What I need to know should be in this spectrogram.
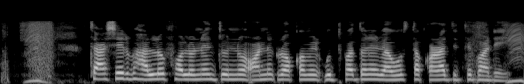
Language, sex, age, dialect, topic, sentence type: Bengali, female, 25-30, Northern/Varendri, agriculture, statement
